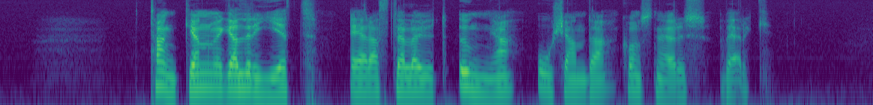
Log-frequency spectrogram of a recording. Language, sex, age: Swedish, male, 67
